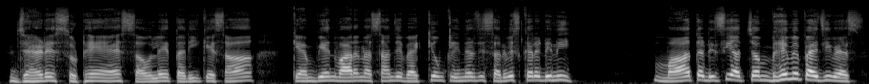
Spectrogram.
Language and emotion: Sindhi, surprised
